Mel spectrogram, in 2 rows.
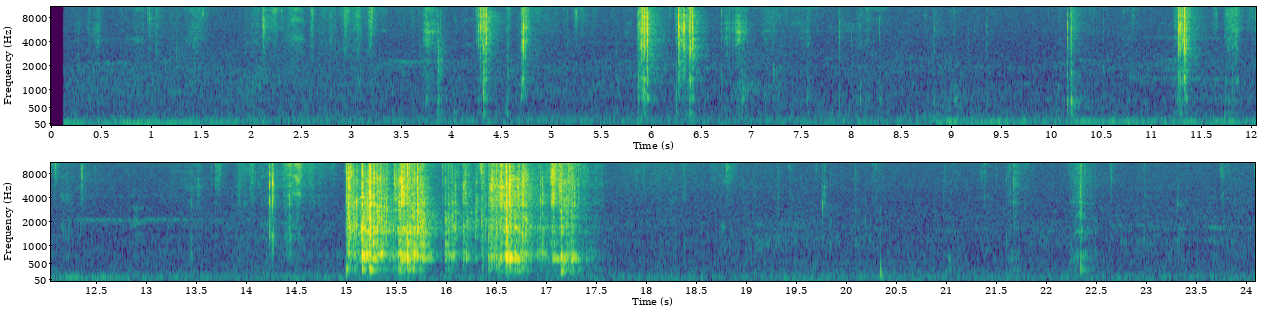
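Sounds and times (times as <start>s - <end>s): kibble clicking in plastic bottle: 14.2s - 17.5s.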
